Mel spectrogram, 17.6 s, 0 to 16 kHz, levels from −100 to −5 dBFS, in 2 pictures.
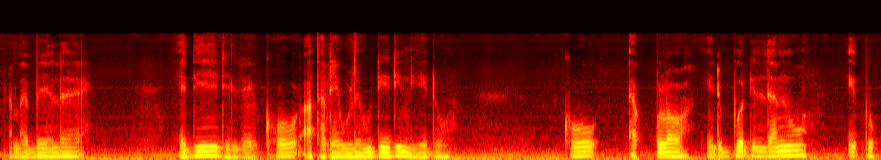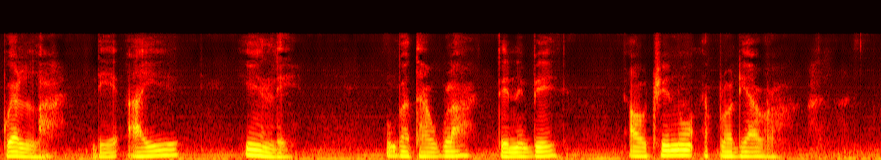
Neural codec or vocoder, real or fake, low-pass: codec, 16 kHz, 2 kbps, X-Codec, WavLM features, trained on Multilingual LibriSpeech; fake; 7.2 kHz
